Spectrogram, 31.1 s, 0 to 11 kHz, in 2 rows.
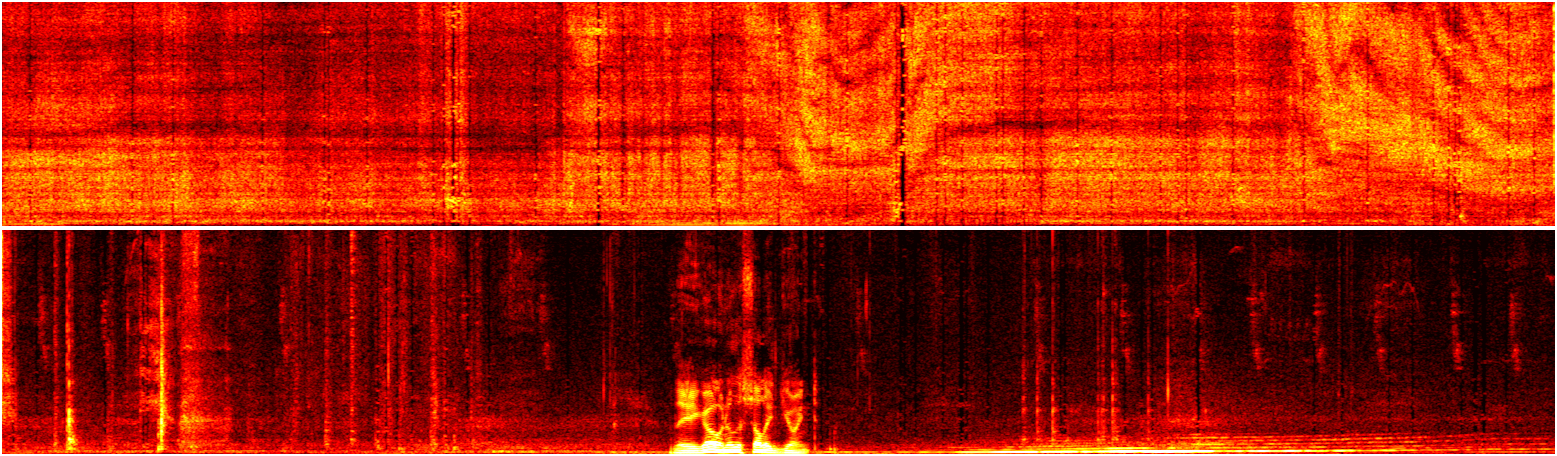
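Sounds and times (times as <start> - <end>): blowtorch flame hissing: 0.0 - 15.7.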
